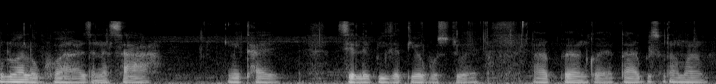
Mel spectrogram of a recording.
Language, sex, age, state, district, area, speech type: Assamese, male, 30-45, Assam, Nagaon, rural, spontaneous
